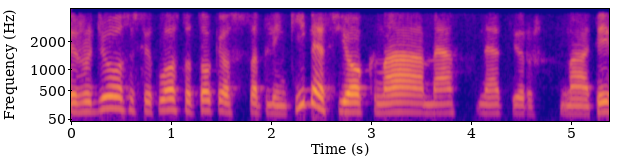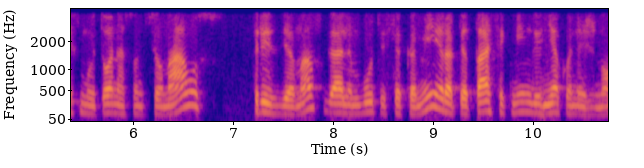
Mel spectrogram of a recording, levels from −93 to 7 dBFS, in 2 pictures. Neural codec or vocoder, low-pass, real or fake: none; 3.6 kHz; real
